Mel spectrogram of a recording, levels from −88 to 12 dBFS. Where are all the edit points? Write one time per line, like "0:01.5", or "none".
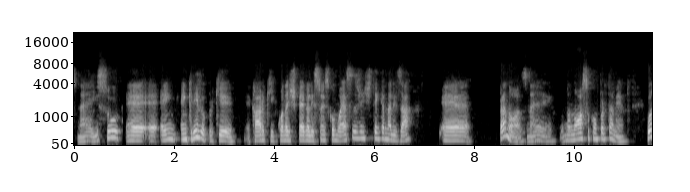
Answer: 0:01.0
